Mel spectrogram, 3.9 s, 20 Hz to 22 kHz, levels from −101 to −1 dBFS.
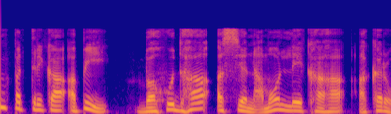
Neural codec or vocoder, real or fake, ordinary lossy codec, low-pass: codec, 16 kHz, 8 kbps, FunCodec, trained on Chinese and English, 25 frames a second; fake; none; none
